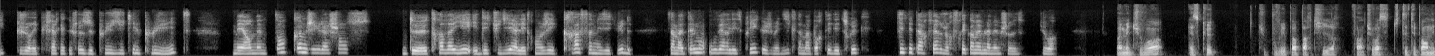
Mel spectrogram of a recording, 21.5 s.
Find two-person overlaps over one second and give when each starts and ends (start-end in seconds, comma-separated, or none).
none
